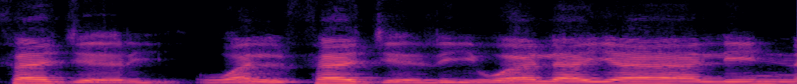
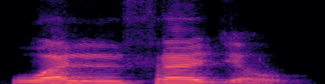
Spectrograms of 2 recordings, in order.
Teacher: Kalau kita sambung, ra tu nipis. Tapi kalau kita berhenti, wal fajr. Tebalkan dia.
